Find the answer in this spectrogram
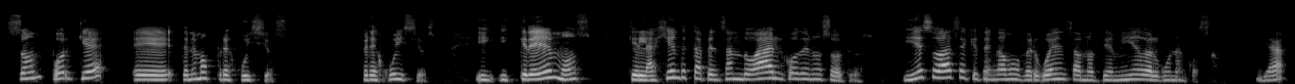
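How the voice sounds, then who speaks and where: Fast-talking Chilean woman teaching online. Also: on the high side, gravelly, no echo. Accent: Chilean Spanish. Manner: fast, chatty, addresses participants directly. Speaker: workshop instructor. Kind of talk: online class talk. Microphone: video call.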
